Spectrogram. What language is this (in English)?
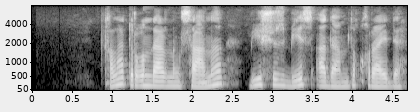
Kazakh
